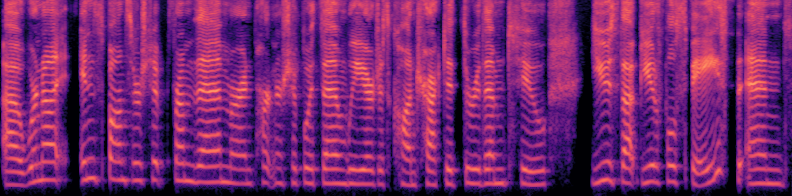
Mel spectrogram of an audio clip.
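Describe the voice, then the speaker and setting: A woman's voice: a little high, fairly even intonation, normal speed. A woman speaking casually and earnestly as an interviewed theater director, with an enthusiastic manner.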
